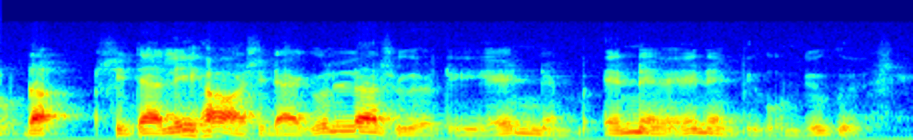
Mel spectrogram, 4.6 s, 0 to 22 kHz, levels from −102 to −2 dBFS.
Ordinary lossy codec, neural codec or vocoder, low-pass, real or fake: none; none; none; real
